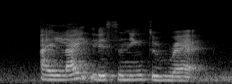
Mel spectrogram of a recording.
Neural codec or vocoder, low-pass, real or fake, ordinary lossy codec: none; none; real; none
